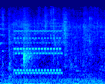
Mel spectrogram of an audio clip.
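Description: A telephone ringing faintly: one trilling electronic ring about a second long, over low background room noise.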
